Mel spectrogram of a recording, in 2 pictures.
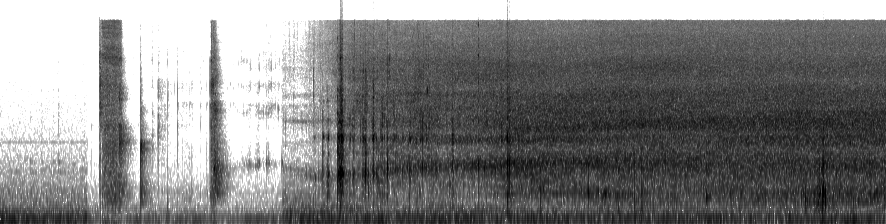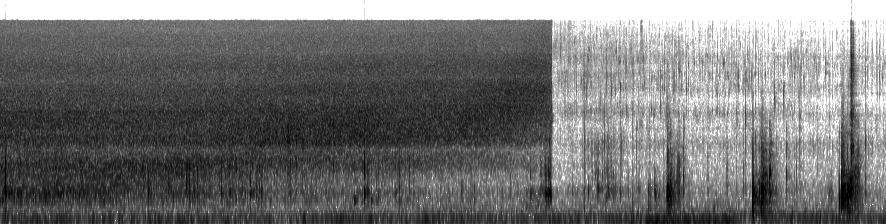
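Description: A can of carbonated soda is opened with a couple of sharp clicks, then poured into a glass for about fourteen seconds, making a loud, steady fizzing hiss as the glass fills. The pour stops abruptly, followed by a few short sounds of the glass being handled.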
